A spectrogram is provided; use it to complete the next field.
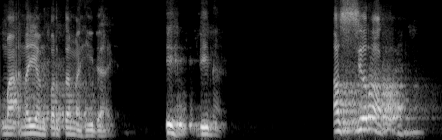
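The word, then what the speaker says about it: صراط: yang pertama HID ihdina asirat ada yang membacanya dengan Sin asirat ada yang mengatakan Shad asirat asalnya Sin Sirat kemudian orang Arab susah menyebutnya akhirnya jadi Shad asalnya Sirat jadi Sirat gitu Shad Dol gimana itu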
